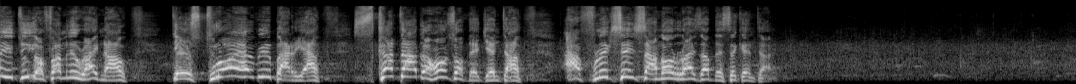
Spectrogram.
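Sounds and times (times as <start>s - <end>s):
audience clapping: 0.0s - 10.7s
speech: 0.1s - 7.8s.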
